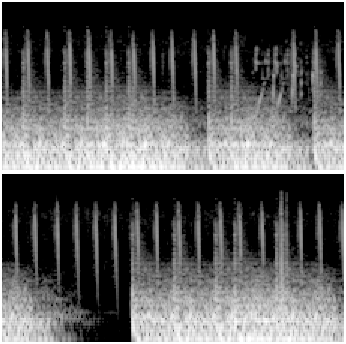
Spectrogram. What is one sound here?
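Footsteps tap in a quick, steady rhythm.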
